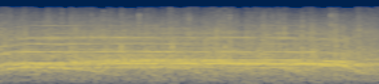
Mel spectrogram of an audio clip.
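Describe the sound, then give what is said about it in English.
A crowd claps and cheers in a sustained, dense burst, with high whoops and shouts riding over steady applause that holds loud for about two seconds before easing slightly, as audience members answer by applause whether they believe in ghosts. “So to help kind of find our people up front, who here, by round of applause, does believe in ghosts?”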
